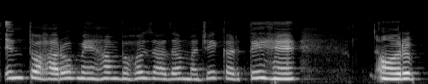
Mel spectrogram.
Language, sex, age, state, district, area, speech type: Hindi, female, 30-45, Rajasthan, Karauli, urban, spontaneous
